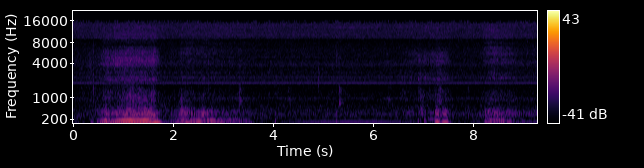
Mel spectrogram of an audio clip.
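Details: Sleeping Labrador dog with a pacifier: low rumbling snores and snuffles with softer breaths between them; ordinary snoring in sleep.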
